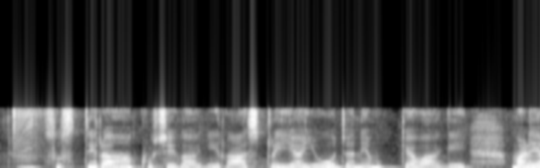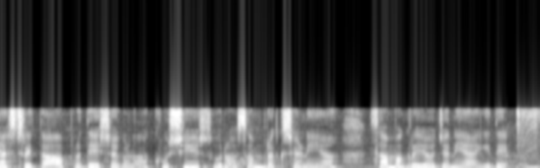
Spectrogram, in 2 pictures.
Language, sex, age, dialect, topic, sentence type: Kannada, female, 18-24, Mysore Kannada, agriculture, statement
